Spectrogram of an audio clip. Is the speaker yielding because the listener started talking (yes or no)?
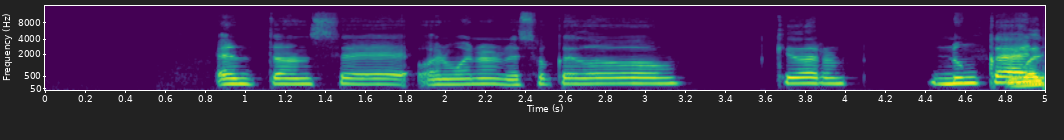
yes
